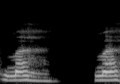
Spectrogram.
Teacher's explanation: Jadi H besar qiyamah dari tenggorokan bagian bawah.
